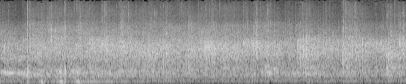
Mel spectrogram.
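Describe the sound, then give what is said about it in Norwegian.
A crowd at the Bible school in Grimstad applauds former students, a dense wash of many hands clapping at an even, fairly loud level with a few sharper individual claps standing out. “Ja, en applaus for deg.”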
